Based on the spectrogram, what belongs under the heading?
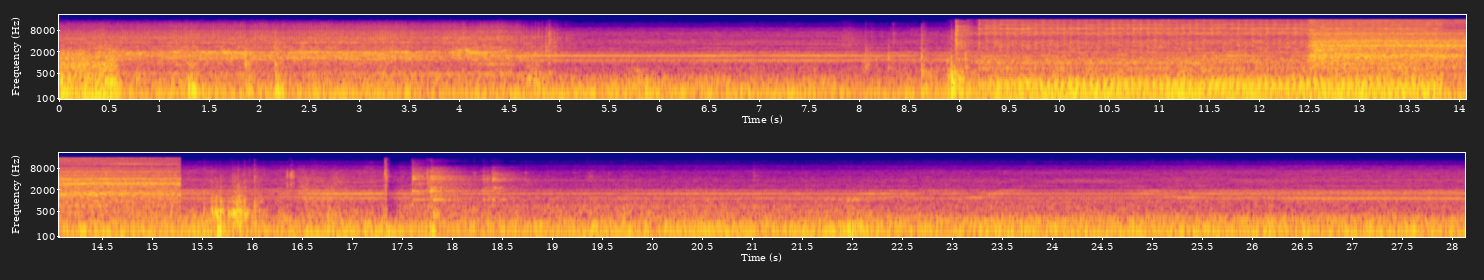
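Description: Refrigerant gas hissing from the charging hoses for about three seconds around the middle, over a steady machine hum, with scattered clicks and knocks.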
